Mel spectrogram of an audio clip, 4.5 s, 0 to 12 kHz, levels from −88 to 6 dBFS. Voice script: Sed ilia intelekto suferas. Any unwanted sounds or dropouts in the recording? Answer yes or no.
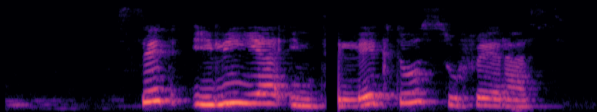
yes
